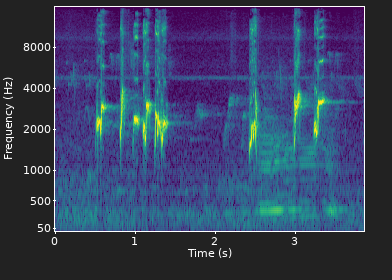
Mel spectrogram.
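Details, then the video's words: Southern master-style song of a caged red-whiskered bulbul from Thailand, used for exciting birds and teaching young: a rapid five-note whistled phrase, a pause, then a shorter three-note phrase. "เสียงนกกรงหัวจุก สำหรับต่อ หรือ เปิดให้นกคึก"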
